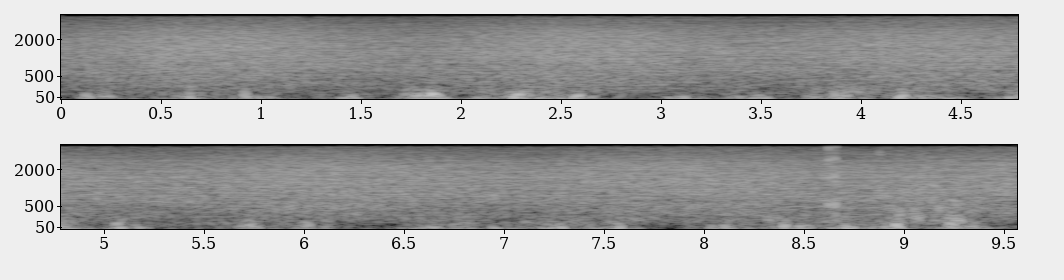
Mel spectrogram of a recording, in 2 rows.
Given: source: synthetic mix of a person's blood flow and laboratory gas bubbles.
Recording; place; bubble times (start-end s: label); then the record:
Doppler ultrasound of blood flow; precordium
8.30-8.40 s: bubbles
8.57-8.73 s: bubbles
8.86-9.34 s: bubbles
From the record:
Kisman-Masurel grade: 212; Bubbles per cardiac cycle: several, 3 to 8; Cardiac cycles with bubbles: 1 to 10%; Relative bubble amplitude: moderate (0.250 to 0.450); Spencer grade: 1 (occasional bubble signal discernible with the cardiac motion signal, with majority of cardiac periods free of bubbles); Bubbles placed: anywhere in the cardiac cycle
